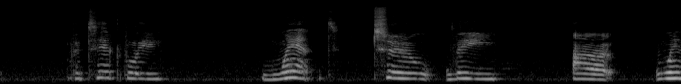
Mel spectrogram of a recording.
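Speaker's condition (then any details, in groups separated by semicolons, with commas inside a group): Cerebral palsy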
